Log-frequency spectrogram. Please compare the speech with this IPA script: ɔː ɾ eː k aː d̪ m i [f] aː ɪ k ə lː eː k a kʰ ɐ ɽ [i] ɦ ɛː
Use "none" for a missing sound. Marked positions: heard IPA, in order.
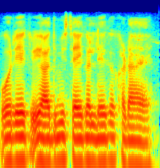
s, a

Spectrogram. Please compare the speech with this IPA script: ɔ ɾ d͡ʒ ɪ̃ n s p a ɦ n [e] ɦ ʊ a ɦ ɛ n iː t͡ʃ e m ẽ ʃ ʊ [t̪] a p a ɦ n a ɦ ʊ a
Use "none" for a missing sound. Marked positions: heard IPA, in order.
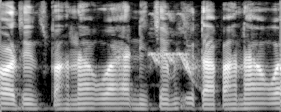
a, t̪

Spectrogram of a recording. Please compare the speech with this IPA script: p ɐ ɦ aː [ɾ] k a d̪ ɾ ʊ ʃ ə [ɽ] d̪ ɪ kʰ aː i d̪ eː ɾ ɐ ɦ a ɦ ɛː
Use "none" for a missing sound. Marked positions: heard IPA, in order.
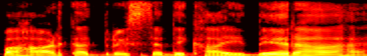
ɽ, none

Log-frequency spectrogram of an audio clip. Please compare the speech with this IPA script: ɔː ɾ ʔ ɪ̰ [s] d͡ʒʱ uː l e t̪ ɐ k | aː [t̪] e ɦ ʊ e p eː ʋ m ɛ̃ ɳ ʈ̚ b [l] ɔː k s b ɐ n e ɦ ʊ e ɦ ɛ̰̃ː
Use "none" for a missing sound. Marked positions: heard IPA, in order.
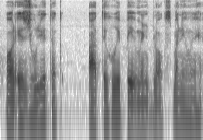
s, t̪, l

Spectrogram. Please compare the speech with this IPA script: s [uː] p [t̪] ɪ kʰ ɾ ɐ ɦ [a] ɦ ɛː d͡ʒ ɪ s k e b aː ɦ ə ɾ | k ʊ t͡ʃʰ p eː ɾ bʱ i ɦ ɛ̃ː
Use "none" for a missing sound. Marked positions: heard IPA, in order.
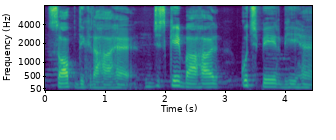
ɔː, d̪, a

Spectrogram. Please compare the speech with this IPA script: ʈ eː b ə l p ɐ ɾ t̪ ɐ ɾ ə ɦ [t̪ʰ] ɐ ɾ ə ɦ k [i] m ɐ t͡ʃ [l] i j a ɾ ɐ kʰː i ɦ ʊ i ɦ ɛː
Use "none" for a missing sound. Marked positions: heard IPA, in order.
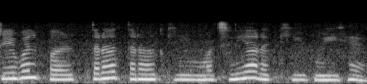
t̪, i, l

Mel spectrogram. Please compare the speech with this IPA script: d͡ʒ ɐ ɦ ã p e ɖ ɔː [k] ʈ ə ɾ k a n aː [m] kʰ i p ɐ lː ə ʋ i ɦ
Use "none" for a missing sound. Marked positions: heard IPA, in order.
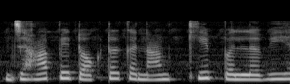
k, m

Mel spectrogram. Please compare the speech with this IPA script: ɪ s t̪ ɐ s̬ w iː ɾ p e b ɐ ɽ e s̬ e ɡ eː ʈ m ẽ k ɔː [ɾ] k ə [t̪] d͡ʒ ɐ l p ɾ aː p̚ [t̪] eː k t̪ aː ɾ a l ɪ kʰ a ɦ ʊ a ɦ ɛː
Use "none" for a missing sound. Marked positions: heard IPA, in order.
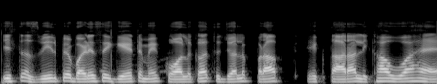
l, t̪, t̪

